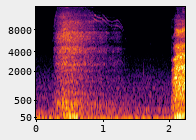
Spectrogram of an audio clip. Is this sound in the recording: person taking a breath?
yes

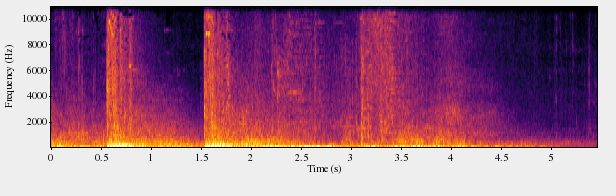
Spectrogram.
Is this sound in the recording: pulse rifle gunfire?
yes

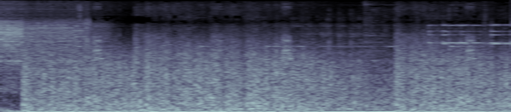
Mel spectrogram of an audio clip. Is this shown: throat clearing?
no

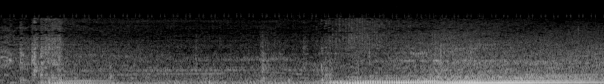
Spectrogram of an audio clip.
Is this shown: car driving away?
yes

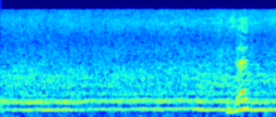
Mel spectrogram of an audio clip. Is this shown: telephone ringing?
no

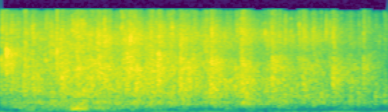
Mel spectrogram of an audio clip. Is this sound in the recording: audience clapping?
yes

